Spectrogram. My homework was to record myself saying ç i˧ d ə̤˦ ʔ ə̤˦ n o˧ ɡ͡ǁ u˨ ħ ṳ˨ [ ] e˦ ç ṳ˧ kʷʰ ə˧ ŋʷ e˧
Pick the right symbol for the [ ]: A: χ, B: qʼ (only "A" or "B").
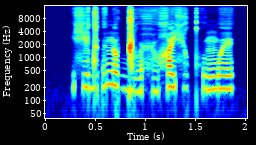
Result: A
